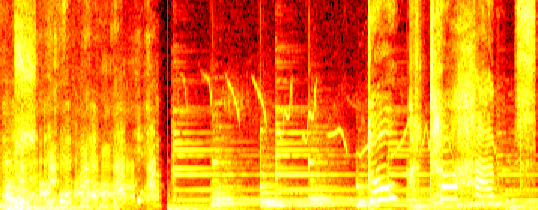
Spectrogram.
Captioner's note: bell tolling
